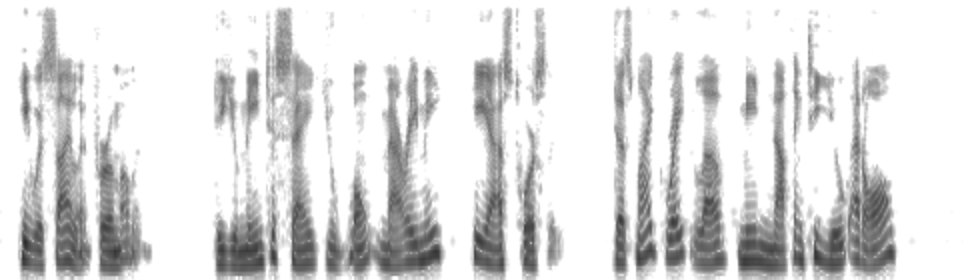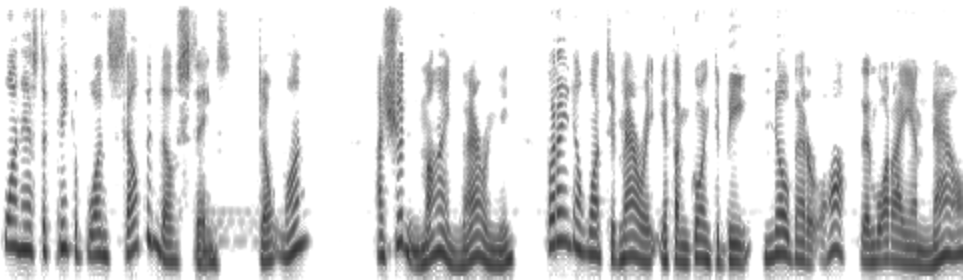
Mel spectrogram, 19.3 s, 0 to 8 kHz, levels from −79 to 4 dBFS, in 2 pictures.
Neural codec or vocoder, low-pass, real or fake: none; 7.2 kHz; real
